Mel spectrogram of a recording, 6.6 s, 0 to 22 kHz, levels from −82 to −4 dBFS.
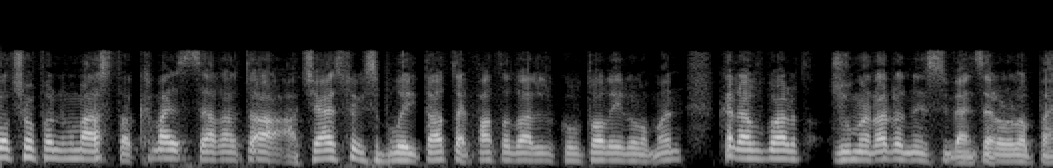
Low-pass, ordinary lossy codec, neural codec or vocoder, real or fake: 7.2 kHz; none; codec, 16 kHz in and 24 kHz out, 0.4 kbps, LongCat-Audio-Codec, fine tuned four codebook decoder; fake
